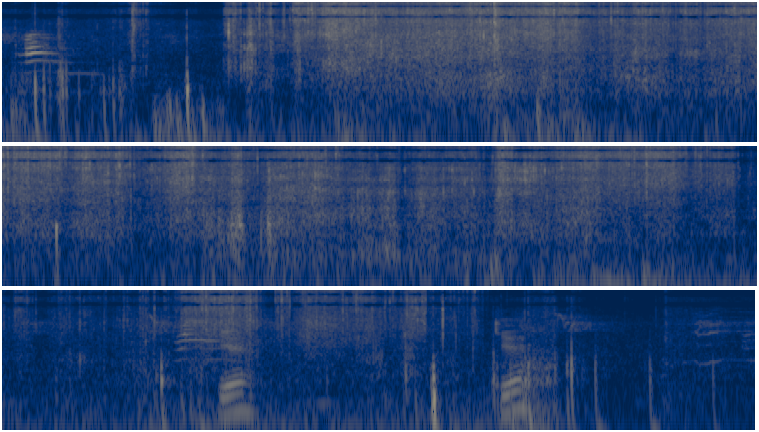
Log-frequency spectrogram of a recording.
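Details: A playful white kitten gives a few short, arching meows at the start and again near the end, with a person talking in Turkish almost throughout and some outdoor rustling.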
